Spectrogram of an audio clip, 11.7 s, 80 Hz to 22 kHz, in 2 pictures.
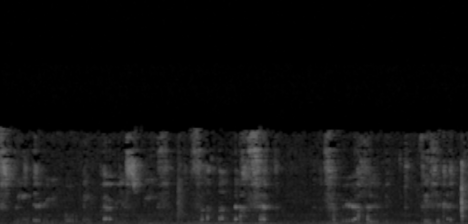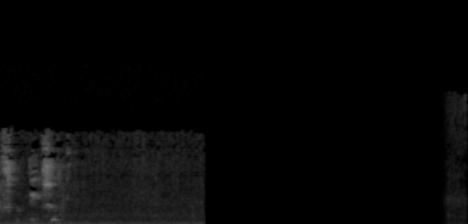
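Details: Adult woman diagnosed in 2019 with adductor spasmodic dysphonia, laryngeal spasms giving a strangled, strained voice; recorded before thyroplasty type 2 surgery in 2020; adductor spasmodic dysphonia.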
